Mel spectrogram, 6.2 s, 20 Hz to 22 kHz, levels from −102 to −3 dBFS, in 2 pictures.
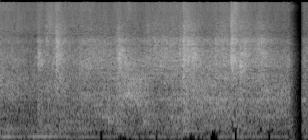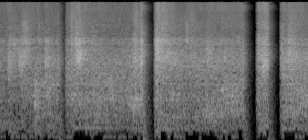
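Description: A recording of sounds in which the last sound is briefly held and fades, and then the audio jumps ahead five times: at 2.89, 3.67, 4.51, 5.52 and 5.76 s. This is a burst of packet loss. Each dropout removed about 120 ms of audio (60 ms at 3.67 s). The receiver covered each gap by stretching and fading the last sound before resuming further on.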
